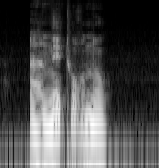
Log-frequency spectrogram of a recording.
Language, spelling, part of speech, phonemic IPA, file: French, étourneau, noun, /e.tuʁ.no/, Fr-étourneau.ogg
- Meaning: 1. starling 2. birdbrain, scatterbrain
